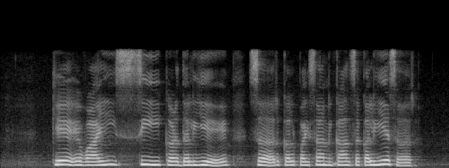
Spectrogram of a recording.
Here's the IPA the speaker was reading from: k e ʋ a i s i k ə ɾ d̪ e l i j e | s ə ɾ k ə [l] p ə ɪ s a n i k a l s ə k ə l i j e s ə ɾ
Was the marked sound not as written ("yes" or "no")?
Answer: no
